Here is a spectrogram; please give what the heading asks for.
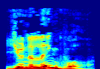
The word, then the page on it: unilingual: British English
